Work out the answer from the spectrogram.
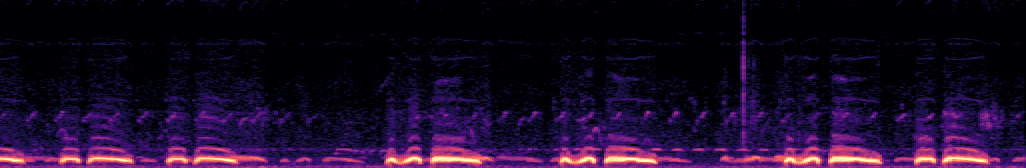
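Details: Cooing of a spotted dove used as a trapping lure: loud, hollow, bubbling coos in paired and tripled notes, bursts separated by short pauses, with softer coos between.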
